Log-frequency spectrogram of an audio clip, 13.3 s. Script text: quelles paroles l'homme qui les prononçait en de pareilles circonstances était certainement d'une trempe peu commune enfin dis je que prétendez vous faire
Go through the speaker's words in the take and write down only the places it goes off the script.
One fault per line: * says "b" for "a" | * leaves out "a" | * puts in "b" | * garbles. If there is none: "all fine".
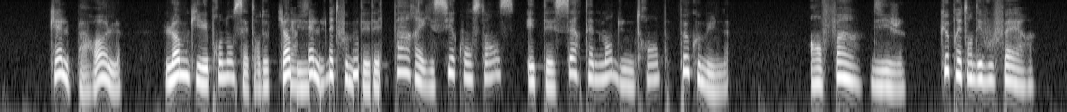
* garbles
